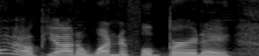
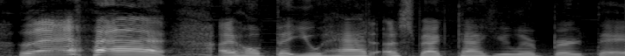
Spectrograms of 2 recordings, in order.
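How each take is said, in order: First: Gabbled very fast, "birthday" slurred; rushed. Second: Careful retake. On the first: Real, not acted. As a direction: rattle the wish off too fast to land it. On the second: Shown as a demonstration. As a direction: say it again properly, taking care over "birthday". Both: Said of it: "Talk correctly, May".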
